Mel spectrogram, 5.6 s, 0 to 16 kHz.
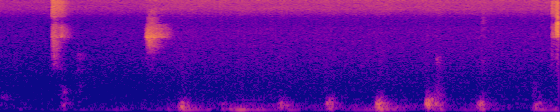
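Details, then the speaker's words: Korotkoff sounds through a stethoscope bell over the cubital region as the arm cuff deflates, in a seated man rested five minutes, during a blood pressure demonstration: soft regular low tapping sounds, the last heard at 66 mmHg. "tapping or murmuring noises okay so i've waited a little bit i heard the last noise at 66 milligrams of mercury"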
